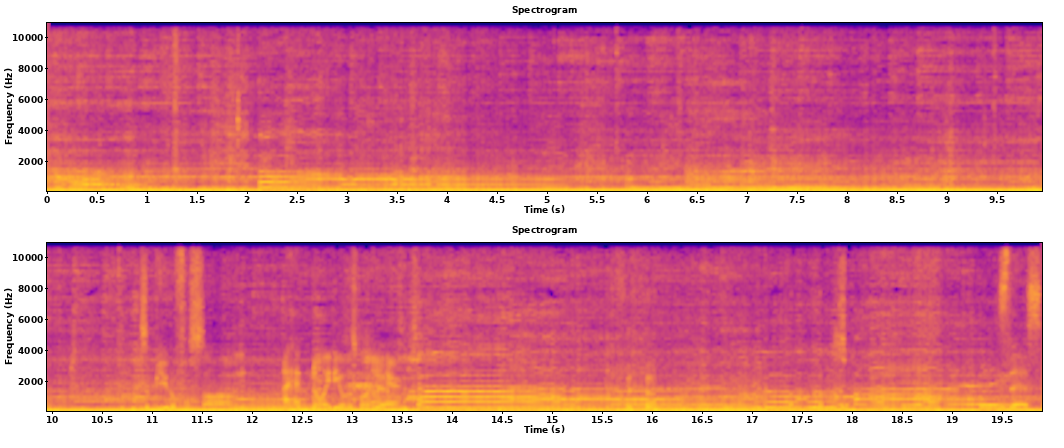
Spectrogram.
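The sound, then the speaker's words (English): A steady, loud low rumble of a car driving, heard from inside the cabin, with wavering musical, voice-like tones playing over it throughout. “And also, by the way, not once during this minute of driving did he look in his rearview mirror, by the way”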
